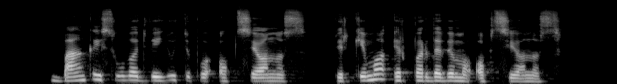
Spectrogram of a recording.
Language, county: Lithuanian, Vilnius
